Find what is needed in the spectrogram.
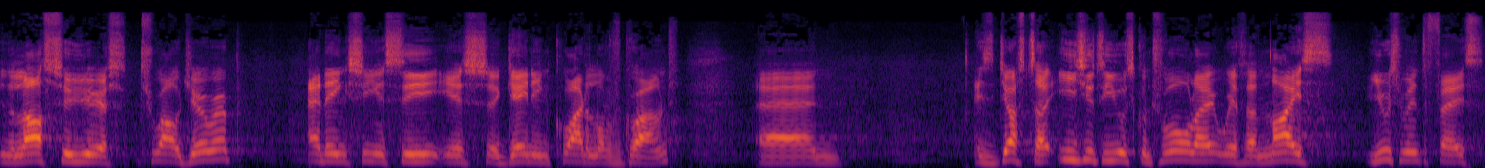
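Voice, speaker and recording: A man speaks with a Dutch accent. His voice is high in pitch. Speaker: woodworker. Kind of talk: product review. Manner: unscripted, hesitant with fillers.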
